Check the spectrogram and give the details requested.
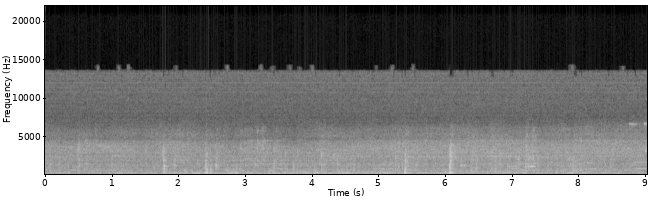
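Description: Passenger carriage of a heritage train running along the track, heard from the carriage window: a steady running rumble and hum, with several sharp wheel clicks over the rails.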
